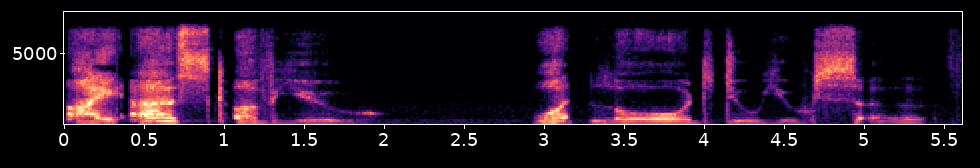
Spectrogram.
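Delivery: high, loud, rasping undead creature voice, "lord" drawn out. Game master voicing a sunken-eyed creature calling out to the players: raspy voice. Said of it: "and in a raspy voice".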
